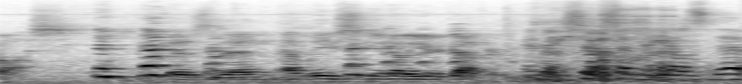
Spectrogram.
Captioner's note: laughs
